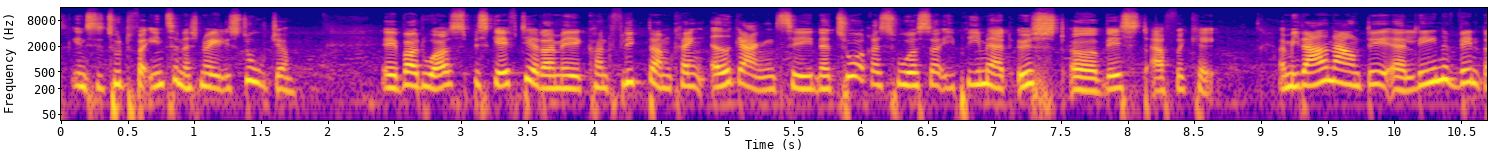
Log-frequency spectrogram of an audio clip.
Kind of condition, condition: setting, live audience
